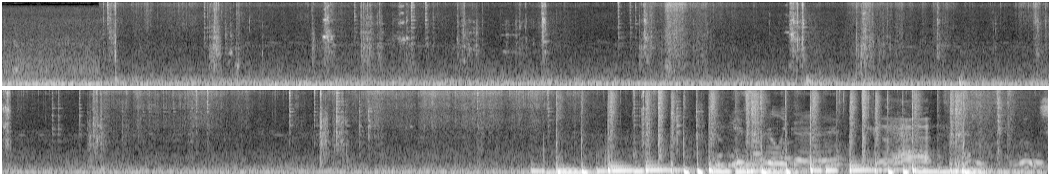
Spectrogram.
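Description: Irregular clicks and crinkles of a reach grabber and a plastic trash bag as litter is picked out of a metal fire ring. About sixteen seconds in, louder music with a vocal starts.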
